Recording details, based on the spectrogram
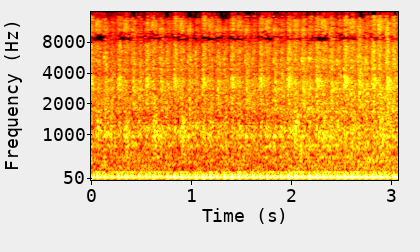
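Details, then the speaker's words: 1957 Ferguson 35 TVO tractor at idle, just touching 400 rpm, started without choke: slow, even low thumping about three and a half beats a second, no exhaust spitting from a lean mixture; normal idle. "just touching 400 Reds per minute so it didn't need choke today"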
